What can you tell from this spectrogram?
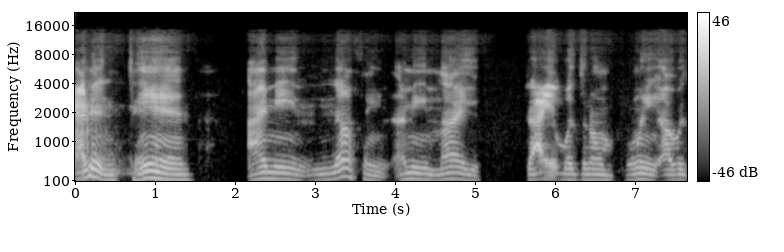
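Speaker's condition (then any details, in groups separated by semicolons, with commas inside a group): Spinocerebellar ataxia type 7, SCA7; progressive degenerative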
